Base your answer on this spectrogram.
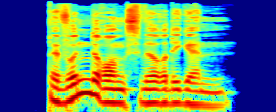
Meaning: strong dative masculine/neuter singular of bewunderungswürdig
- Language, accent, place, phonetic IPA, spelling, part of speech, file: German, Germany, Berlin, [bəˈvʊndəʁʊŋsˌvʏʁdɪɡəm], bewunderungswürdigem, adjective, De-bewunderungswürdigem.ogg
